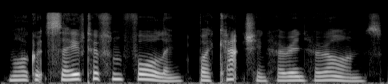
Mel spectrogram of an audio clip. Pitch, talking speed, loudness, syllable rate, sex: 190 Hz, 170 wpm, -19 LUFS, 4.5 syllables/s, female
